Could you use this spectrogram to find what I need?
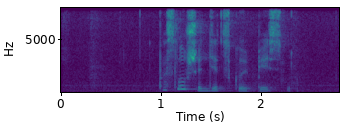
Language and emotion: Russian, neutral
